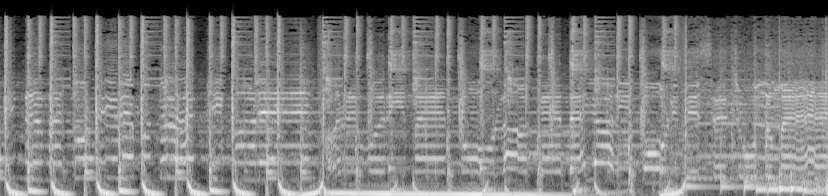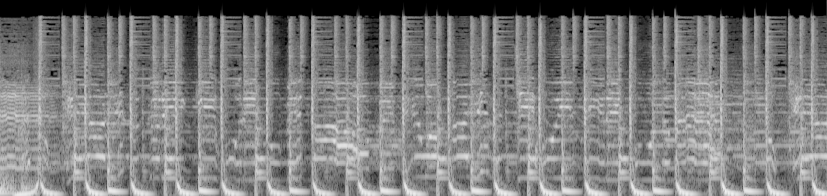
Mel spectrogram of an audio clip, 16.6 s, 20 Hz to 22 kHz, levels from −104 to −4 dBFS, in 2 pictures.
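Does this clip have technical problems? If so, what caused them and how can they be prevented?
Yes. Crude rate conversion runs throughout. Samples were repeated without filtering, consistent with a 44.1 kHz to 48 kHz change, producing an inharmonic, gritty fizz roughly 20 dB below the signal that tracks loud and bright passages. Prevent it by using a band-limited resampler.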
